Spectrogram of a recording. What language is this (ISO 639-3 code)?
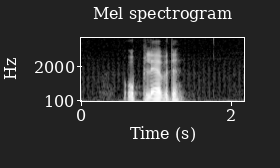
nor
